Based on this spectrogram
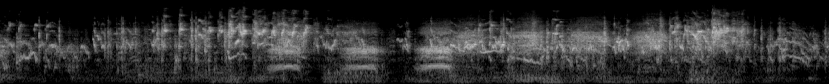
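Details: Yellow budgerigars on August 20, 2024 give fast, uneven chatter of scratchy warbles, buzzy squawks and short tonal chirps, several birds calling together with a brief dip in the middle.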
